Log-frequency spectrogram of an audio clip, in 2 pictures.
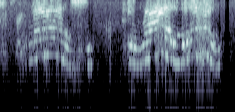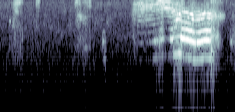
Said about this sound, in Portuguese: Para de choro, filha. O que você quer?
